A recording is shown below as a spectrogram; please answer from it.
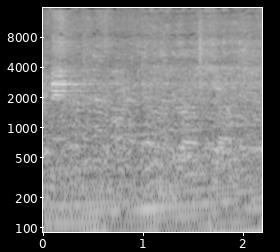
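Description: Busy street background: a steady low hum like a vehicle engine running, with people talking nearby.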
